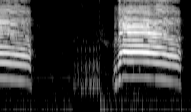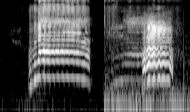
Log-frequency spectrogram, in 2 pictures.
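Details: Goat producing a sequence of long, trembling bleats, three clear cries with pauses, the last one rising and wobbling over a low background rumble.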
